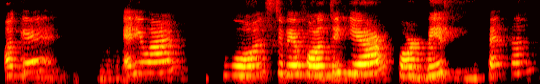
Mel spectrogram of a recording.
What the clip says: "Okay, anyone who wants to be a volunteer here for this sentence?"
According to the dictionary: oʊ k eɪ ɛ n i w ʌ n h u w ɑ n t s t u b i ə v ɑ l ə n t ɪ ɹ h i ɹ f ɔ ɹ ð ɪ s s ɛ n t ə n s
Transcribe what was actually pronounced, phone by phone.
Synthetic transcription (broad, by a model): oʊ k eɪ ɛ n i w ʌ n h u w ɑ n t s t u b i ə f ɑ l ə t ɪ h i ɹ f ɔ ɹ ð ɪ s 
